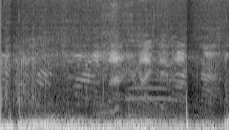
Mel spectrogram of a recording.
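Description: Loud, continuous low rumble of buffeting on a body-worn action camera's microphone as the wearer moves on the obstacle, with people's voices faintly behind it.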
